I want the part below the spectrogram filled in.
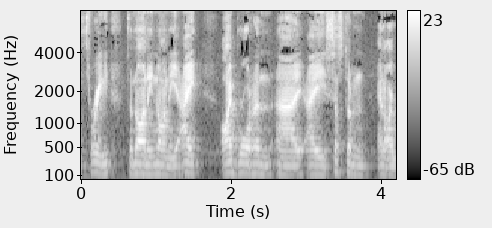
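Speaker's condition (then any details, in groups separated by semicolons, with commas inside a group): No condition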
